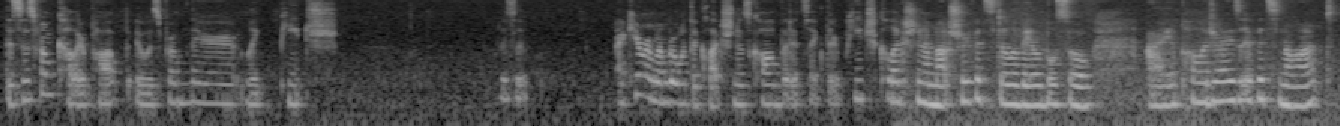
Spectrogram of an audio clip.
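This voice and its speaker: Raspy young woman chatting through makeup. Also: medium pitch, steady tone, normal speed, a little mellow, a little hiss or hum. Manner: chatty, slips into whispers while working. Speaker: beauty vlogger. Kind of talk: casual makeup tutorial. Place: home, at a mirror.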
